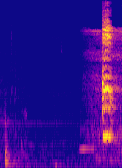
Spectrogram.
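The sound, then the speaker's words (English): A short, shrill rooster crow rises out of near silence, loud, after a couple of faint taps and clicks, as a person touches the rooster on the back, ending in a bright harmonic squawk. “Brock just touched the rooster.”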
